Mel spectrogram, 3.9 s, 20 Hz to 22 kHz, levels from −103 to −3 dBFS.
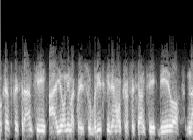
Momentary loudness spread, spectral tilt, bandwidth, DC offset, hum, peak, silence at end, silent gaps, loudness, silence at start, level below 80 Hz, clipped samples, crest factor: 4 LU; -2.5 dB/octave; 5 kHz; under 0.1%; none; 0 dBFS; 0 s; none; -12 LUFS; 0 s; -56 dBFS; under 0.1%; 12 dB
